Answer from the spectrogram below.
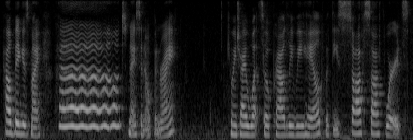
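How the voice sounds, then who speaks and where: A woman's voice: medium pitch, steady tone, unhurried. A woman teaching a singing lesson, coaching patiently and singing short phrases as examples. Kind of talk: vocal lesson with sung demonstrations.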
